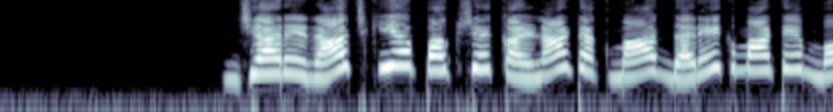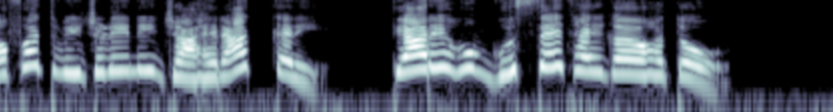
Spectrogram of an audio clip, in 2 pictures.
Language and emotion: Gujarati, angry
